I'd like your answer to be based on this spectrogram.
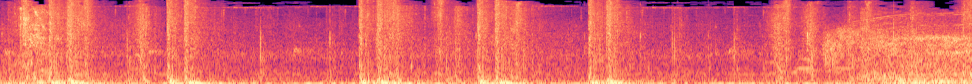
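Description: Heavy volleys of gunfire in Fortnite, loud and close, come in repeated clusters of shots throughout, with no talk over them.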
